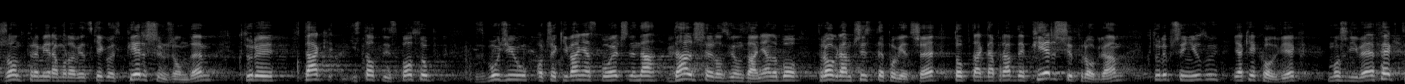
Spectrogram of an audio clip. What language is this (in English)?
Polish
